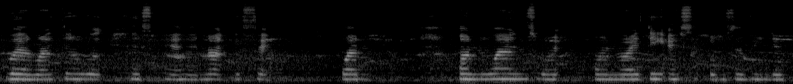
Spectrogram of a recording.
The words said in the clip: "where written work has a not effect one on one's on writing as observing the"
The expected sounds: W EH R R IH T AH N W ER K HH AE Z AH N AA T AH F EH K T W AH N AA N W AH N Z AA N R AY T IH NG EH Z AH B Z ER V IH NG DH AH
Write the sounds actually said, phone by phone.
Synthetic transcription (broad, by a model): W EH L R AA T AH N W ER K HH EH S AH N AA T AH F EH K T W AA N AA N W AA N S AA N R AY T IH NG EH S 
